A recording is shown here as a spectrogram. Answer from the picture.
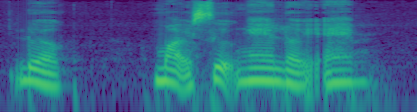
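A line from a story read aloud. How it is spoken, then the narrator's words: Gentle smiling. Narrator (Vietnamese): Cậu nghe vậy khóe miệng khẽ cười, mà nói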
